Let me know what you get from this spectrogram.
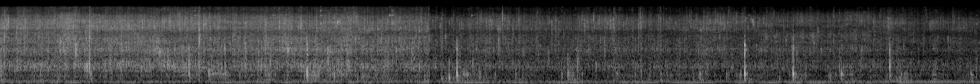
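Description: Sliced onions and green chillies sizzling in hot oil in a clay pan as they are stirred with a wooden spatula, with occasional pops and clicks. This is the tempering stage of an upma, with lentils, mustard seeds and cumin already in the oil. The sizzle is strongest in the first few seconds and slowly dies down.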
